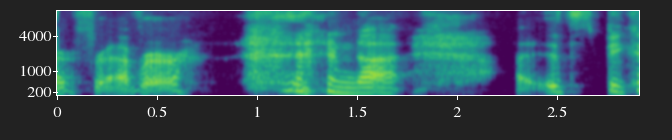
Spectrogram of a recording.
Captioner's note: chuckles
